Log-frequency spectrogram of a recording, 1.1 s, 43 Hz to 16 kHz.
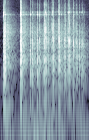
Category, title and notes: Sound effects > Objects / House appliances
FOLYProp-Blue Snowball Microphone, CU Seashell, Clatter 05 Nicholas Judy TDC
A seashell clattering.
foley, clatter, Blue-brand, seashell, Blue-Snowball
